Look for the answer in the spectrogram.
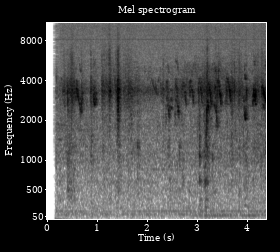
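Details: Seven-week-old chickens recently moved outdoors, a flock giving a steady stream of high, thin peeping and chirping calls that overlap and rise and fall irregularly, with soft rustling beneath.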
